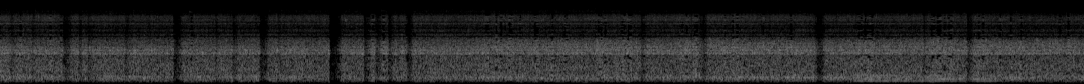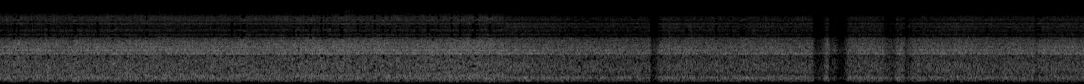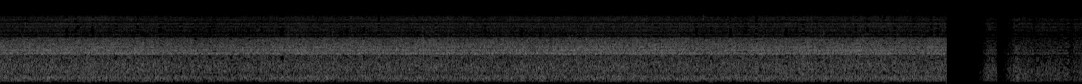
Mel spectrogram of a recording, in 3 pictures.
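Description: River rapids rushing over rocks: a steady hiss of white water.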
